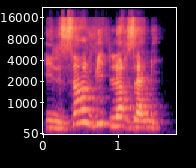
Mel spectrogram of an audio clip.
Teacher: I'm linking and connecting everything because I have two vowels from invite, starting with the I, ami, starting with the A.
